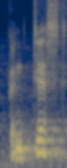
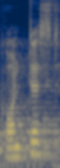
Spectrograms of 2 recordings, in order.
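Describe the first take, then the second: First: The stress is on the second syllable. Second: The stress is on the first syllable. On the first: It is used as a verb. "is the verb" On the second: It is used as a noun. "is the noun"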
